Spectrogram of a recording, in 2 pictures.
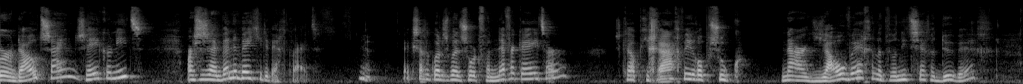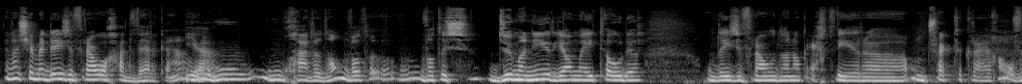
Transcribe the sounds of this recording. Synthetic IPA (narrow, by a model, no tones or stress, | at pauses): bøɹndawtsɛjnzeːkəɹnitmaːɹzəzɛjnʋɛlˠənbejtjədəʋɛ̰xkʋɛ̰jt | hɛɪksɛxokʋɛlˠəsɪɡbɪnənsoːɹtfɑnːɛvəkejtəɹ | sɪ̥khɛlˠpʰjəχra̰ːxʋɪːrɔpsuk | naɹjɔwʋɛxɛndɔtʋɪlˠnitsɛɣədəʋɛx | ɛnɔsjəmɛt̚deːzəfrɔwəxaːtʋɛrkəɛjaɦuhuxaːt̚dɔt̚dɔnʋɔtʋɔtɪsdəmaniːrjɔwmeːtʰoːdə | ɔmdeːzəvrawədɔnokɛxtʋɪːərɔntrɛk̚tʰəkrɛjɣənɔf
